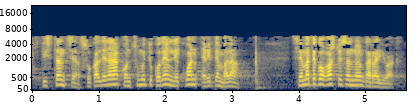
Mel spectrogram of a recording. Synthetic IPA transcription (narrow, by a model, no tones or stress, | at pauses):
d̪ist̪ant͡sia̰sokald̪e̞nako̞nsumit̪uko̞ðe̞nle̞kuane̞ɣ̞it̪e̞mbað̞a | se̞mbat̪e̞ko̞ɣ̞ast̪oisand̪ue̞ŋɡarajoa̰k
